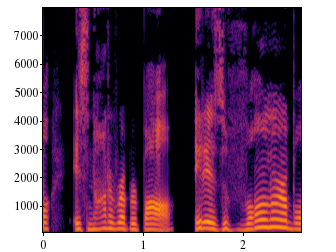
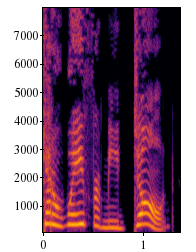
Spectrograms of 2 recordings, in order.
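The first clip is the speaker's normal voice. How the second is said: loud, raised, pitched-up shout; 8 semitones higher, 5 dB louder than usual. Retelling a scene where a character is shouting: imitating someone shouting. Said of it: "he's shouting".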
